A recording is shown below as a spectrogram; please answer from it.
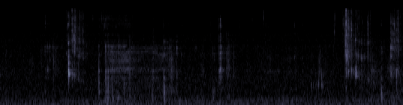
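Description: Faint chewing of food with the mouth closed, soft wet mouth clicks scattered through it and a few slightly louder ones about three and a half seconds in.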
